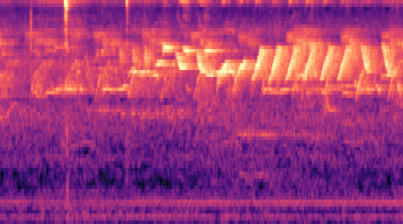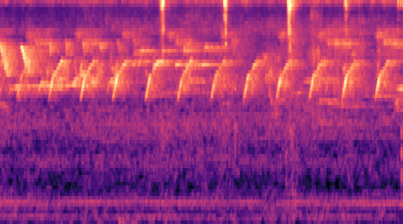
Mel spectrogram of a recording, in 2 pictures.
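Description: Outdoor ambience: a bird calling in a rapid series of short, high chirps, about five a second, over a faint steady low hum.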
